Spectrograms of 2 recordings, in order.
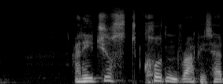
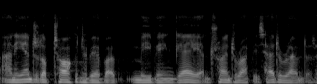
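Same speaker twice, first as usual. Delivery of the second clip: usual speaking voice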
